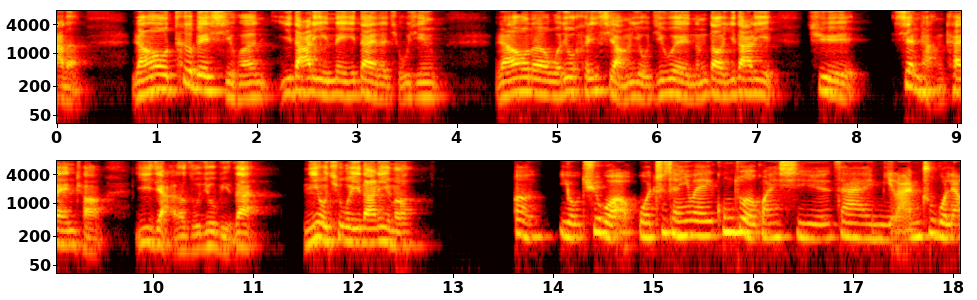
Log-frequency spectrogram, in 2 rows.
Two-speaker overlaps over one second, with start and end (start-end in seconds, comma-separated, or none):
none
